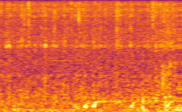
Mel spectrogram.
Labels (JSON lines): {"label": "ambient", "recorder": "HydroMoth"}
